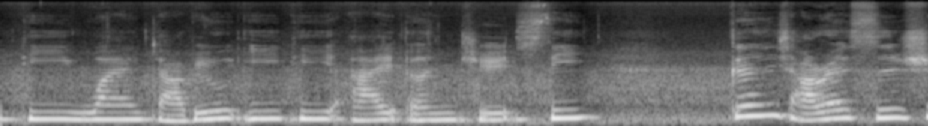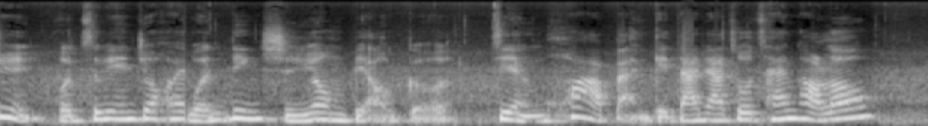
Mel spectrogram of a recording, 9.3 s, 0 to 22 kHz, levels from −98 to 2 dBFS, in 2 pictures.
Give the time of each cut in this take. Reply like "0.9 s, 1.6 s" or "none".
1.4 s, 2.6 s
